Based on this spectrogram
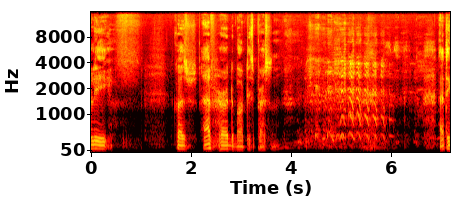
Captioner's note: laughter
